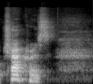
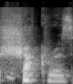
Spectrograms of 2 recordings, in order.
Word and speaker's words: chakra: energy centers we call chakras. Yeah. By the way, if you're watching, it's not called chakras, it's called chakras. It comes from Indian subcontinent. Please pronounce it properly.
